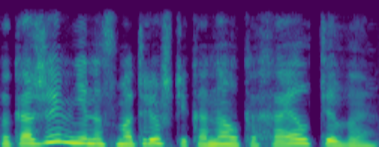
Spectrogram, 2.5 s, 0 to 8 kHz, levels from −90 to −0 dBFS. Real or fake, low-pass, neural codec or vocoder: fake; 7.2 kHz; codec, 44.1 kHz, 3.4 kbps, Pupu-Codec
